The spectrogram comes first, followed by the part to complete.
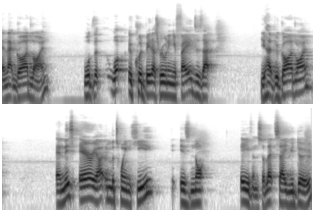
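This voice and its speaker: An Australian-accented man talks at a moderate pace and medium pitch, his tone dark and mellow. His intonation is lively, broken by long, frequent pauses. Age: 20s. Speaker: barber. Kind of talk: tutorial. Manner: casual, filler-heavy.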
